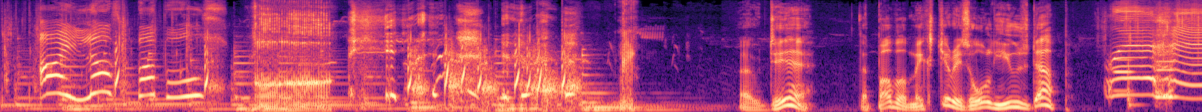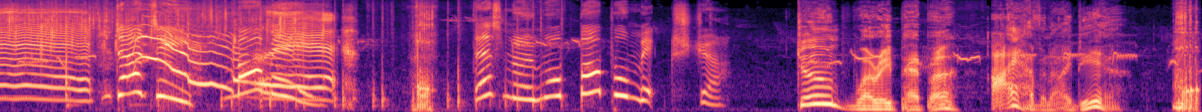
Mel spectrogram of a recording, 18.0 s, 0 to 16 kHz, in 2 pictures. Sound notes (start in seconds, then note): 1.5 oinks and giggles; 4.6 oinks; 8.3 wails; 12.1 oinks; 17.8 oinks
